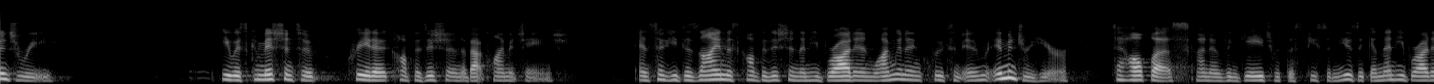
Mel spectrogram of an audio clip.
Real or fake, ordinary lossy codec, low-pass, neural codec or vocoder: fake; MP3, 64 kbps; 7.2 kHz; codec, 16 kHz, 6 kbps, DAC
